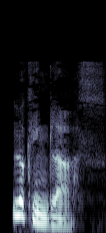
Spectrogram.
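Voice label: "looking glass", British English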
